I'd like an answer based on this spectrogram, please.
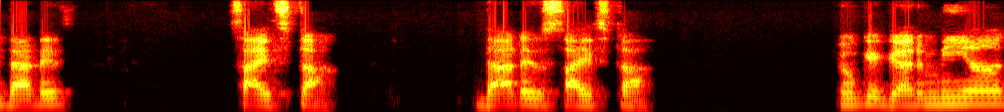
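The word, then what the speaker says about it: siesta: मिड डे नेप आर रेस्ट इन hot countries like Pakistan, that is साइस्टा। ठीक है, तो that you can pronounce it एज सस्ता।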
